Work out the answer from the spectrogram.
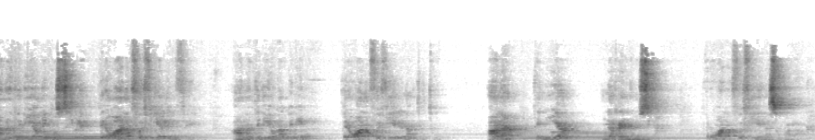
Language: Spanish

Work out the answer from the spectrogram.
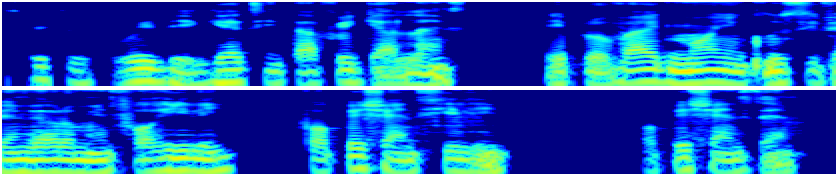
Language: Nigerian Pidgin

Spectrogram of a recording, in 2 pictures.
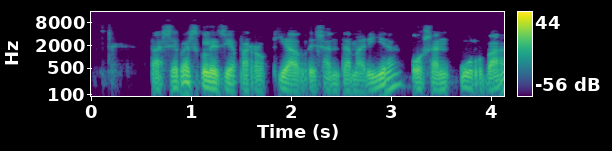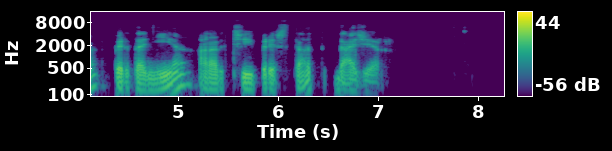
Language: Catalan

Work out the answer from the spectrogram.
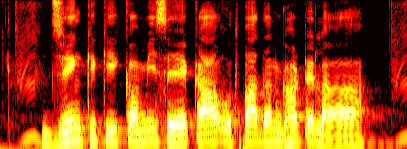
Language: Bhojpuri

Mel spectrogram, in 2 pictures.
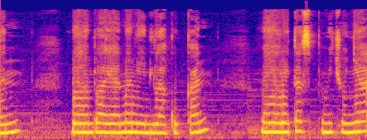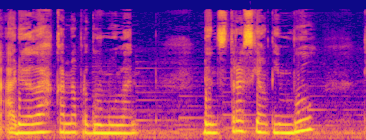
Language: Indonesian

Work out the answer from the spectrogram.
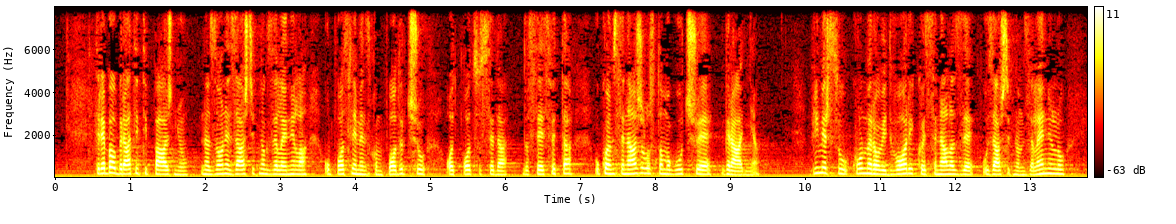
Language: Croatian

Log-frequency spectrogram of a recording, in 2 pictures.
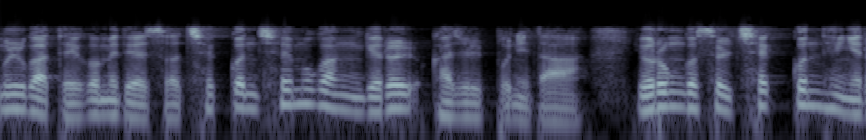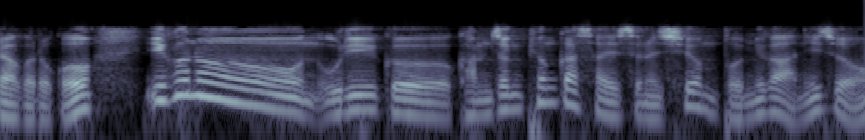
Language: Korean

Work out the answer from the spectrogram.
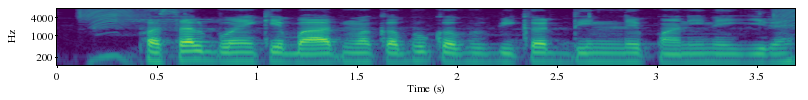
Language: Chhattisgarhi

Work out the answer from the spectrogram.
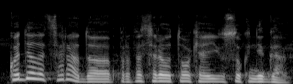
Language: Lithuanian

